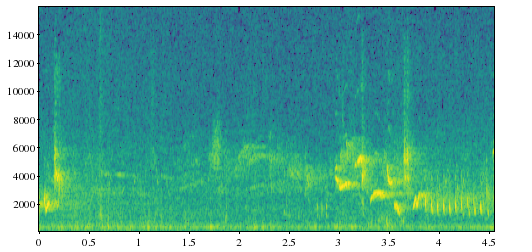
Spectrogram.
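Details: Nightingale singing: scattered high chirps and whistled slurs over a steady low hum, then a loud burst of varied notes ending in a fast, evenly repeated trill of about a dozen notes.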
